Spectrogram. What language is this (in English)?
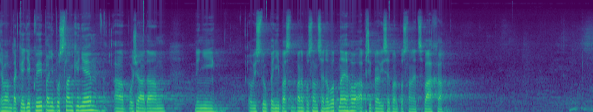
Czech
